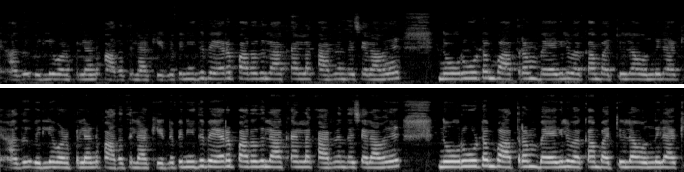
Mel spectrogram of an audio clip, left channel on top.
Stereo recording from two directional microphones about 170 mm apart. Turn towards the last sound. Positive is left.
turn(degrees=-35)  # may be behind; listen again after turning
